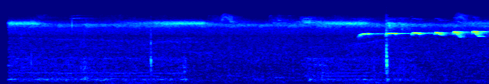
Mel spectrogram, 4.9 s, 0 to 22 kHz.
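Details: A female plain antvireo at Altos del Maria, Panama, 10/5/2019, gives a quick run of high, chipping notes near the end, over a steady, high insect drone.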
